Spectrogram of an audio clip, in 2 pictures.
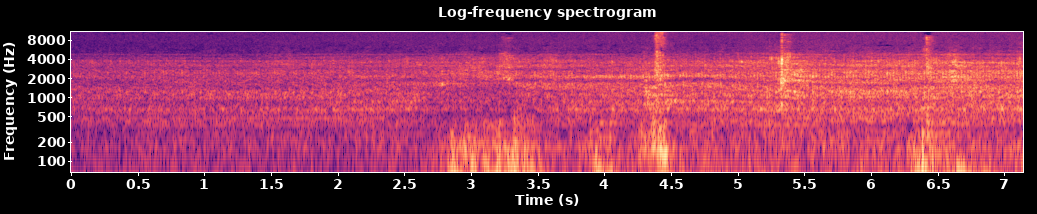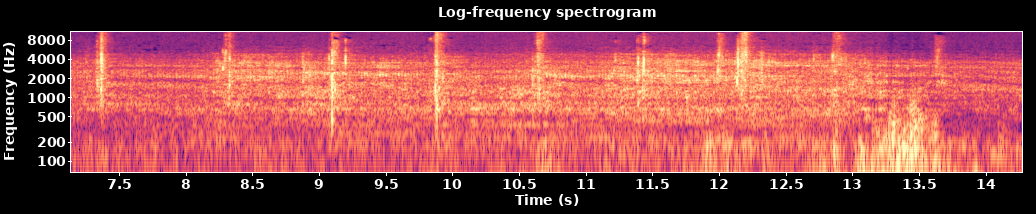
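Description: Irregular footsteps squelching and sloshing through wet mud and liquid manure, beginning about three seconds in and getting busier toward the end, with scattered sharp clicks.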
